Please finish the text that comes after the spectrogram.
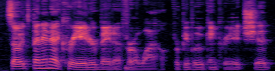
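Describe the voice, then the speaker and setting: Deep-voiced young guy, very low pitch, laid-back gaming chat with lots of swearing. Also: expressive, fast talker, a bit bright, a little hiss or hum. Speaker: podcast co-host. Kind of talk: casual chat about video game news.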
